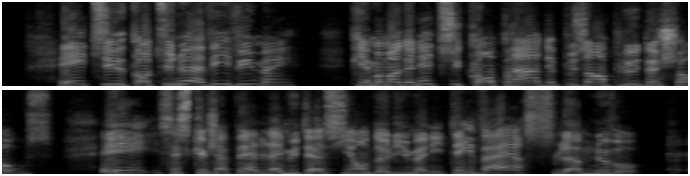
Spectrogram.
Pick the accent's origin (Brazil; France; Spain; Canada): Canada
